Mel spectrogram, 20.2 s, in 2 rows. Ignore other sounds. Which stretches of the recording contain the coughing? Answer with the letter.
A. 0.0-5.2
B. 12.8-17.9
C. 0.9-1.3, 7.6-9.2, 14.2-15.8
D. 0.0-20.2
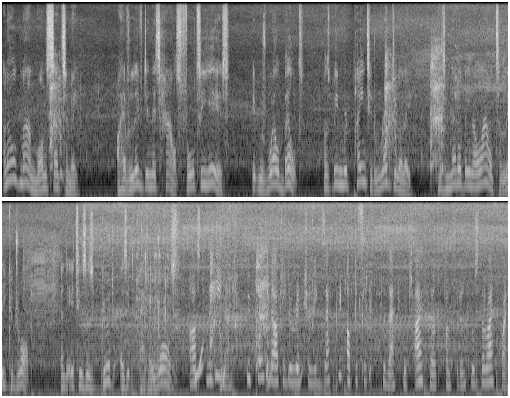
C.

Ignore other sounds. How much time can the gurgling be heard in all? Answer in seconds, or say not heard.
5 s.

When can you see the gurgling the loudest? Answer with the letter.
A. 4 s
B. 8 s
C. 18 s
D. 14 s
D.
